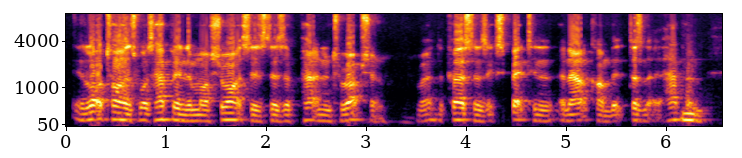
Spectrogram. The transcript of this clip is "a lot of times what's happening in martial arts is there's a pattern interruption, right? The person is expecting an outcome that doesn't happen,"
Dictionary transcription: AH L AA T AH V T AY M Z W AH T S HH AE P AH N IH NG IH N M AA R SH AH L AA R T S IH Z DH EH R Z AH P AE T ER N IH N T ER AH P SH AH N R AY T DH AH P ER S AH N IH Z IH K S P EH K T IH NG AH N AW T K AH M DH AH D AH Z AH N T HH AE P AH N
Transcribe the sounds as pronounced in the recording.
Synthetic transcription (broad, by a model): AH L AA T AH V T AY M Z W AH T S HH AE P AH N IH NG IH N M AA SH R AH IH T S IH Z DH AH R Z AH P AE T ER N IH N T ER AH P SH AH N R AY T DH AH P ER S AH N IH Z IH K S P EH K T IH NG AH N AW T K AH M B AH D AH Z AH N T HH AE P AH N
